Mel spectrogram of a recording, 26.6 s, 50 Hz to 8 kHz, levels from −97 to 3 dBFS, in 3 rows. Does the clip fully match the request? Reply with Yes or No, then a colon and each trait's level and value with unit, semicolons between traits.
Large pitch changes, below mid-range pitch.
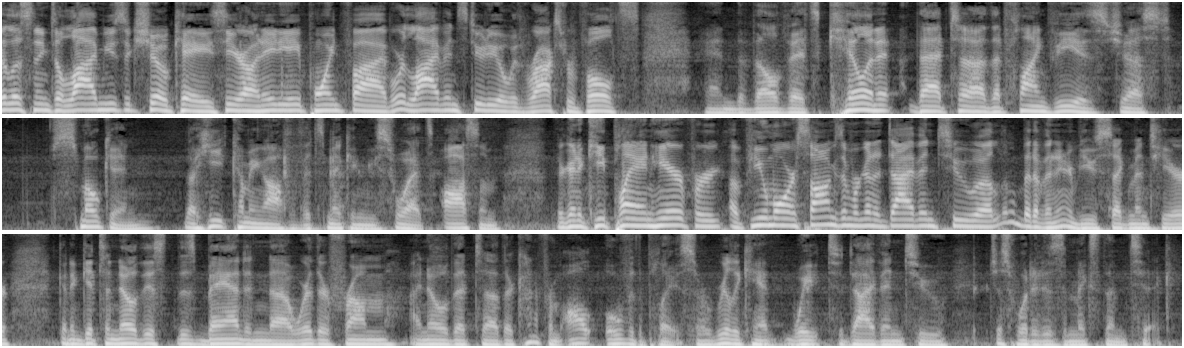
Yes: wide, 6.8 semitones; low, 115 Hz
